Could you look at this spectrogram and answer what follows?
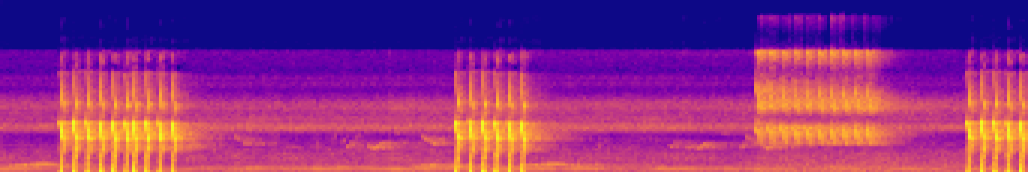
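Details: Cililin birds calling back and forth to each other, used as a lure sound in forest: short bursts of rapid high chirping notes, each under a second, repeated several times, with one higher buzzier burst answering in between.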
